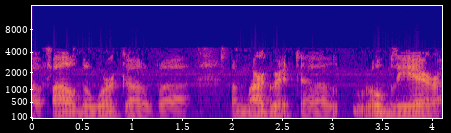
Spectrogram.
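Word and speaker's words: Roblyer: And I'm excited to be here because for some time now, I've followed the work of Margaret Roblier. I think that's not how she pronounces her name, R-O-B-L-Y-E-R, and William Wenke, I think is how you pronounce it, W-I-E-N-C-K-E.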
